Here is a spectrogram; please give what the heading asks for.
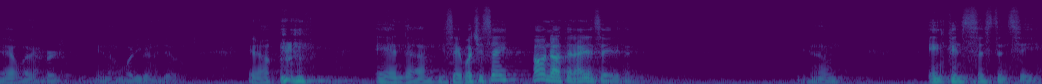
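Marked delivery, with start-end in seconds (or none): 0.1-1.8 sulky mumble. Retold or imitated. Person mumbling under breath. 4.6-5.1 sharp challenge. Retold or imitated. Confronting a mumbler. 5.3-6.3 innocent denial. Retold or imitated. Person denying it.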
